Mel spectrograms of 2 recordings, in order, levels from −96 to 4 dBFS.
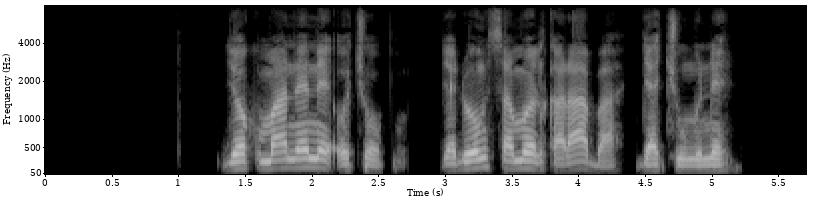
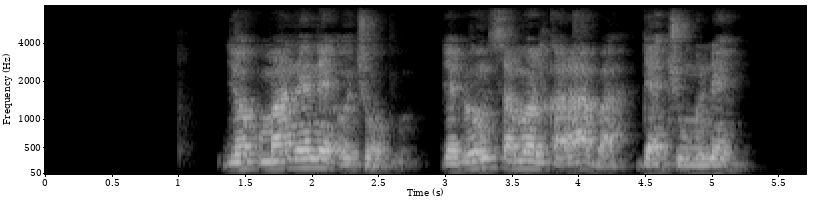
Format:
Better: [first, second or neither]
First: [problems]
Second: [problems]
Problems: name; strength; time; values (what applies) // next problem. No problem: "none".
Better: first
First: none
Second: room echo; dies away in 0.3 s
